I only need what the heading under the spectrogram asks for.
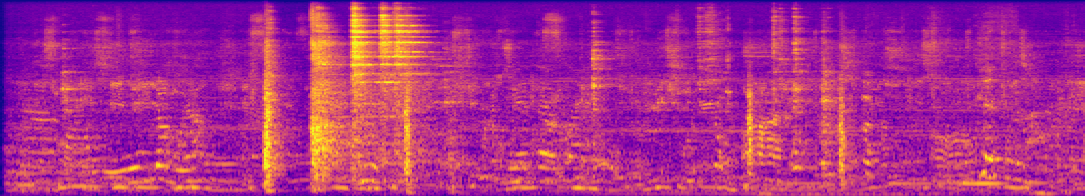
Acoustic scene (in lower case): crowded indoor space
